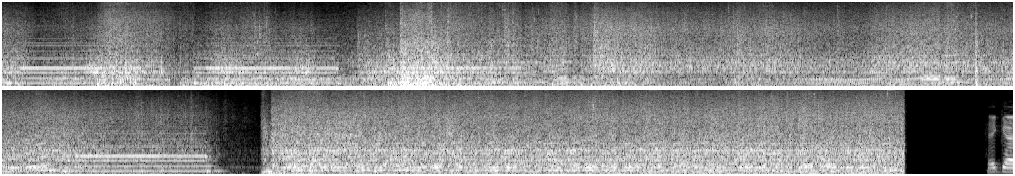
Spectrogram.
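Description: A small car engine revs and roars.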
